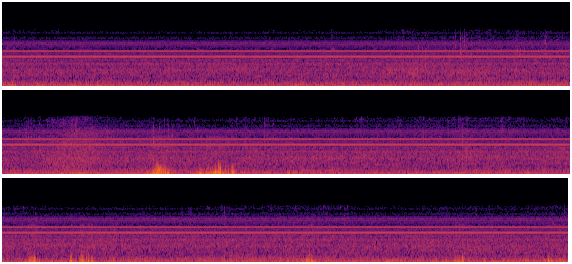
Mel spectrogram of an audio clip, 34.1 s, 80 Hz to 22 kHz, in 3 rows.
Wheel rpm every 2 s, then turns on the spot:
0, 0, 0, 0, 0, 0, 0, 0, 0, 0, 0, 0, 0, 0, 0, 0, 0.
none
